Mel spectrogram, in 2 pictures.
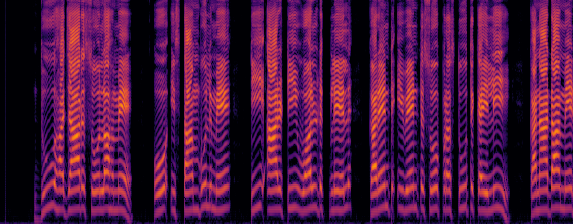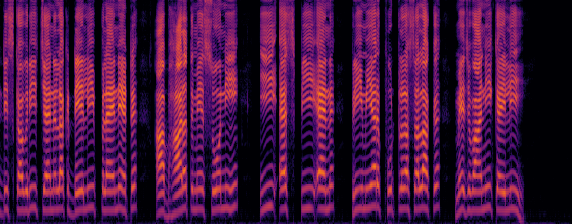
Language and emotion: Maithili, neutral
